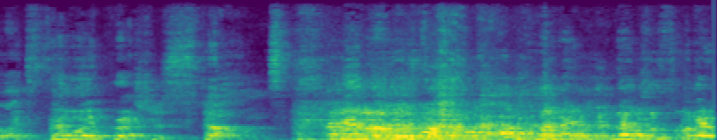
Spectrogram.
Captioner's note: audience laughing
